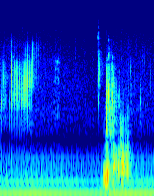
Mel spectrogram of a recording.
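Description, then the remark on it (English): A soft hissing sip of water, followed about a second later by a single wet, squishy gulp as it is swallowed, heard over a low steady hum with no talking. “Don't know if you heard that, but people say I have the loudest swallowing, like, out of everybody on Earth.”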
